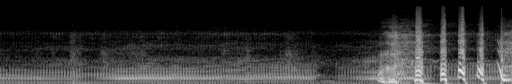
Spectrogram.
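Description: Romet Ogar 202's small single-cylinder four-stroke engine running steadily as the bike is ridden. The note gets louder about a second in and drops away about three seconds in.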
